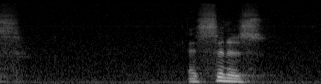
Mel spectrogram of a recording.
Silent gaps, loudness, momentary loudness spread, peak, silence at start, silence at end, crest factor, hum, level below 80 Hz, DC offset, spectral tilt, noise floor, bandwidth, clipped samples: none; -30 LUFS; 23 LU; -14 dBFS; 0 s; 0 s; 22 dB; none; -64 dBFS; under 0.1%; -4.5 dB/octave; -52 dBFS; 19 kHz; under 0.1%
